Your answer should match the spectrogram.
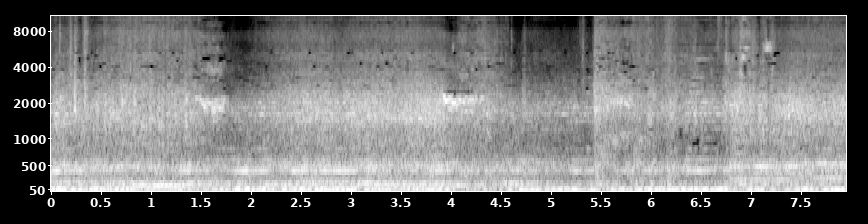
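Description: A car being driven off a ferry into the sea, heard as a loud, steady engine and road roar that runs without a break for the whole eight seconds, with no voices.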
